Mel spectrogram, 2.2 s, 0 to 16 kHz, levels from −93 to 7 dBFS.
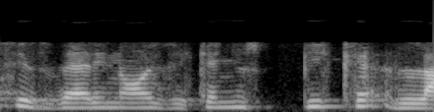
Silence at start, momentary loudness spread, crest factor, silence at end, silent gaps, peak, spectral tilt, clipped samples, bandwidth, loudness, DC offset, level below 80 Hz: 0 s; 8 LU; 22 dB; 0 s; none; -4 dBFS; -10 dB/octave; under 0.1%; 4 kHz; -27 LUFS; under 0.1%; -66 dBFS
